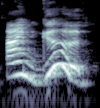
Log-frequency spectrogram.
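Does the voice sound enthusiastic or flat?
enthusiastic. It is said with emphatic, lively enthusiasm. The speaker sounds convincingly fine. The speaker calls it right. "nós possamos dar uma ênfase"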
